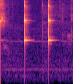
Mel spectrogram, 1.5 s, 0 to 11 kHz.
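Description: A 3D printed part made from a stiff, metal-like specialty filament costing about $140 per kilogram is flicked twice. Each flick gives a bright, high-pitched ting centered near 2.3 kHz with a short ring. It sounds like metal rather than standard filament.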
